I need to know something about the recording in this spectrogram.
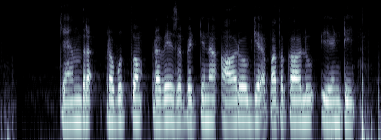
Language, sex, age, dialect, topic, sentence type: Telugu, male, 25-30, Utterandhra, banking, question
